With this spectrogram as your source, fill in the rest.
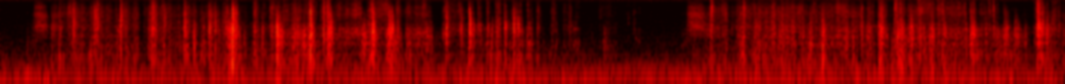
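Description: A hand rubs the page of a thick, open paper phonebook, then long-nailed fingers lift and turn its thin paper pages. Bright, crisp crinkles, rustles and papery snaps come in quick bursts, go quieter to a soft hush for about a second near the middle, then pick up again.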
